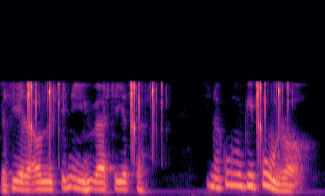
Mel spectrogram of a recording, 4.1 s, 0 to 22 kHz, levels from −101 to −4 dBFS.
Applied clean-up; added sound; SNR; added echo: classical method log-MMSE.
